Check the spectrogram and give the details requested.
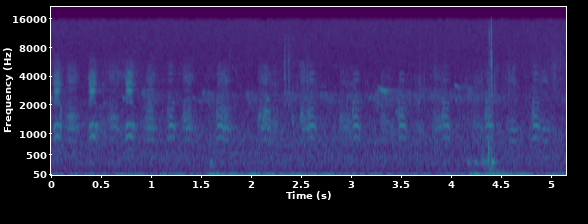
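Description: Goose-like bird honks in a rapid repeated series, about four short calls a second. A short knock comes about four seconds in.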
